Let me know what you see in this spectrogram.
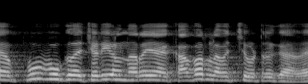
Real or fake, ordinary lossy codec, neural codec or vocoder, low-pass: real; none; none; 7.2 kHz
